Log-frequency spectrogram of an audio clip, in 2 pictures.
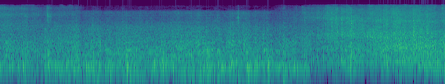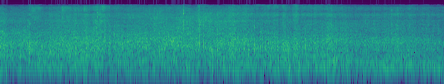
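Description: Two pulk sleds hitched in tandem, dragged over snow with a steady scraping hiss while the person hauling them walks uphill, footsteps crunching in the snow. The scraping grows louder and brighter about four seconds in.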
